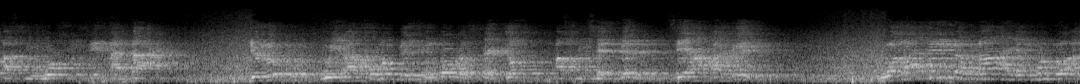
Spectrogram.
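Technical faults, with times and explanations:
No technical faults can be heard in this audio. There is nothing here that needs a time or an explanation.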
